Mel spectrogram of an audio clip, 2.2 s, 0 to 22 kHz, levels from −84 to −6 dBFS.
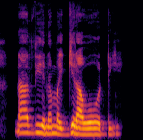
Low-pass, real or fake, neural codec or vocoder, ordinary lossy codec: none; fake; vocoder, 44.1 kHz, 128 mel bands every 256 samples, BigVGAN v2; none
